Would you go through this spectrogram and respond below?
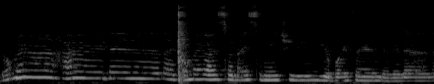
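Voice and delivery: mocking high sing-song of people meeting the new boyfriend; gushing fake-nice friends. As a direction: squeal the greetings up high like fawning acquaintances. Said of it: "They're like".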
